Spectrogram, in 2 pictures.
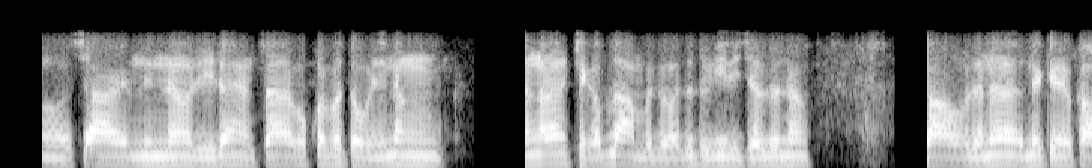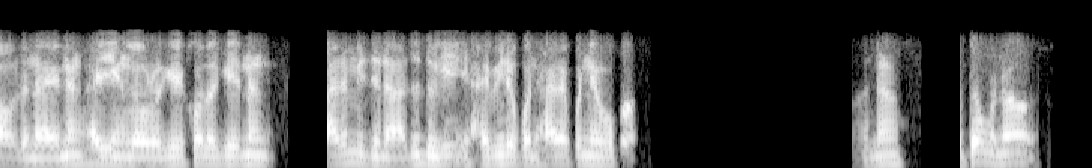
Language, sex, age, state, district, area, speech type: Manipuri, male, 18-30, Manipur, Kangpokpi, urban, conversation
